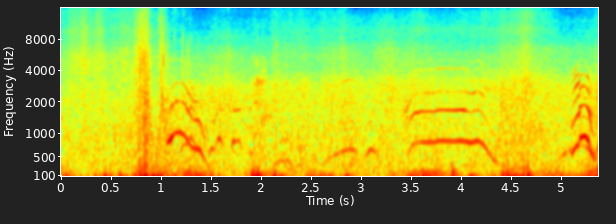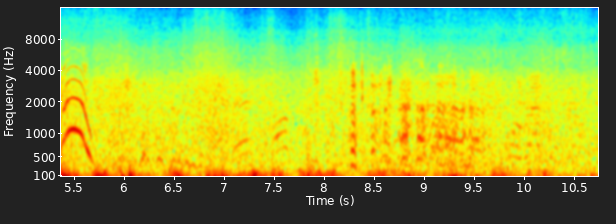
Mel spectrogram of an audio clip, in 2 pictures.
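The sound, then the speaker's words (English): Steady roar of rushing whitewater on a river rapid known as Fern Gully, probably class 2 plus at current water levels, fills the scene loudly, while voices whoop and call out excitedly over the churning water several times. “This stretch of river is known as Fern Gully, … explains. It's going to be our best rapid of the day.”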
